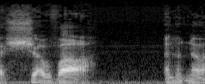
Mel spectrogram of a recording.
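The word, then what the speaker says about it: חַוָּה: you know that that's they say that's pronounced a shavah I don't know how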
